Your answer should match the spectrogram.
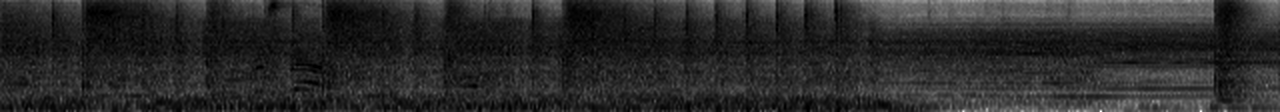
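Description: Hardcore band playing live: heavily distorted guitars, bass and drums. About five and a half seconds in, the drums and bass stop and the guitars ring on alone for about two seconds, then a short sweep, and the full band comes back in at the end.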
